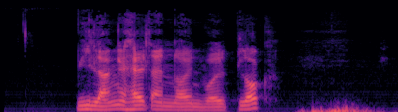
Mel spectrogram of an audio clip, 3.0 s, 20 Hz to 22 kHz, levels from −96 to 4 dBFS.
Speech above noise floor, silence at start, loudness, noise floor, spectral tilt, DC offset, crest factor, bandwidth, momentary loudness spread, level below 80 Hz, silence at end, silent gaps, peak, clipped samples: 29 dB; 0.55 s; -34 LUFS; -62 dBFS; -5.5 dB/octave; under 0.1%; 22 dB; 15.5 kHz; 16 LU; -48 dBFS; 0.15 s; none; -12 dBFS; under 0.1%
